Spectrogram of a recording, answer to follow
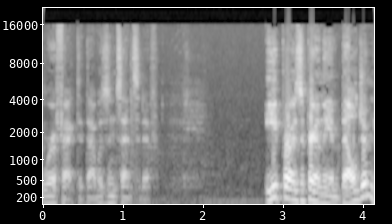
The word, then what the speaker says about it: Ypres: It's in Belgium, and it's pronounced Ypres, not Ypres, or whatever I was doing.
